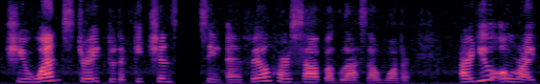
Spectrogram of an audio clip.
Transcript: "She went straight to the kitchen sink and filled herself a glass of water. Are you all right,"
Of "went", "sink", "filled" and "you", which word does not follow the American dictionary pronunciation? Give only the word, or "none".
sink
